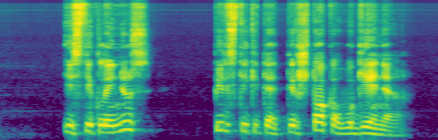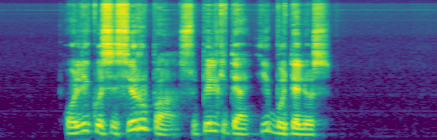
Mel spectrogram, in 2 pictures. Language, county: Lithuanian, Kaunas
